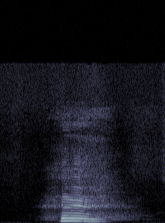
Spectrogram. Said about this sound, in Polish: Przyznać się, kto ziewnął.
